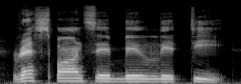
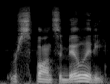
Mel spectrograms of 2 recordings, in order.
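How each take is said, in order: First: Responsibility slow, every syllable stressed; responsibility drawn out in separate, equal beats; jagged, many stresses. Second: Said in the usual way. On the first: Shown as a demonstration. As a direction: hammer each syllable of responsibility, RES-PON-SI-BI-LI-TY. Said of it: "more stresses all in the word". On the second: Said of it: "We say".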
